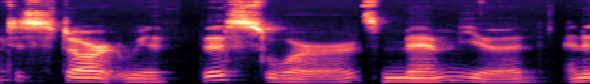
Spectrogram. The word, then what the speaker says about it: מי: confused we're going to start with this words Memu and it's pronounced me me means who and thus begins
